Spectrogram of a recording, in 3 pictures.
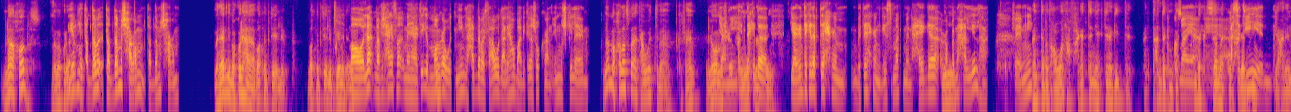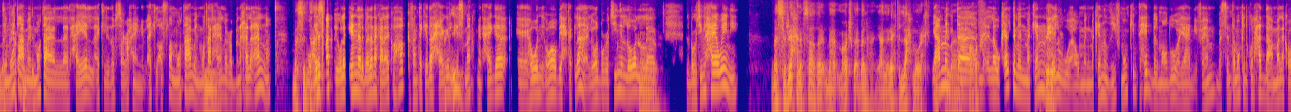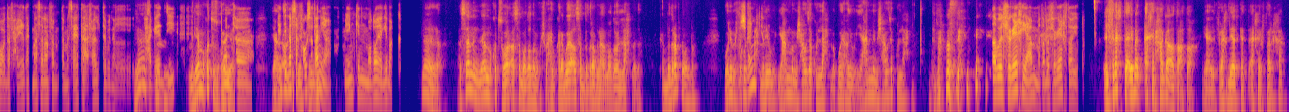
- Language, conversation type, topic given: Arabic, unstructured, إيه الأكلة اللي بتفكّرك بطفولتك؟
- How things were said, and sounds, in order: tsk; tapping; tsk; tsk; laugh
